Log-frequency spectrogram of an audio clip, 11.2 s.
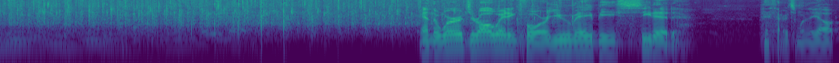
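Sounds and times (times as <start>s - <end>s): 
audience clapping hands: 0.0s - 8.3s
speech: 5.6s - 9.2s, 10.2s - 11.1s.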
